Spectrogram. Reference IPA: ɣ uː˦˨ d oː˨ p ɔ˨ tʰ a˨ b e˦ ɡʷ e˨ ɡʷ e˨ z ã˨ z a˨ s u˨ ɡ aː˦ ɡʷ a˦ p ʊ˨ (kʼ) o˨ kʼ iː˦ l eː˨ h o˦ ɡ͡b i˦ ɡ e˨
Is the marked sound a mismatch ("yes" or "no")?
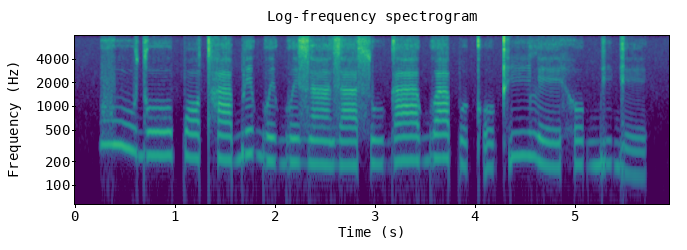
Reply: no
